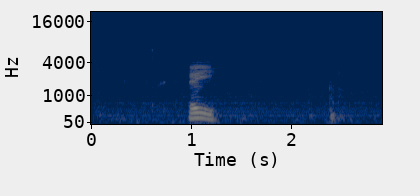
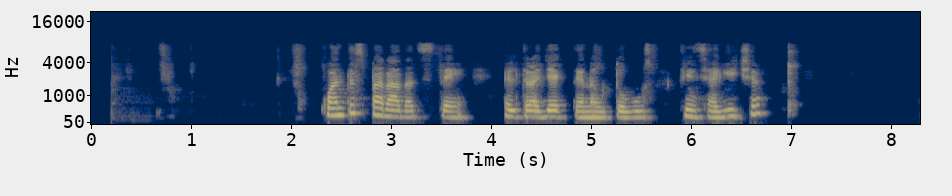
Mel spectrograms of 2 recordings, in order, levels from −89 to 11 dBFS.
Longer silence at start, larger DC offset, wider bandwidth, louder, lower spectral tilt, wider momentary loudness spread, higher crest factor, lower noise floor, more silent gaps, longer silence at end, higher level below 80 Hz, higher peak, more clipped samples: first, 1 s vs 0.7 s; neither; first, 15 kHz vs 8.2 kHz; second, -46 LUFS vs -19 LUFS; first, -7 dB/octave vs -5.5 dB/octave; first, 22 LU vs 17 LU; about the same, 22 dB vs 20 dB; second, -77 dBFS vs -89 dBFS; neither; second, 0.45 s vs 1.25 s; second, -84 dBFS vs -62 dBFS; second, -30 dBFS vs -2 dBFS; neither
